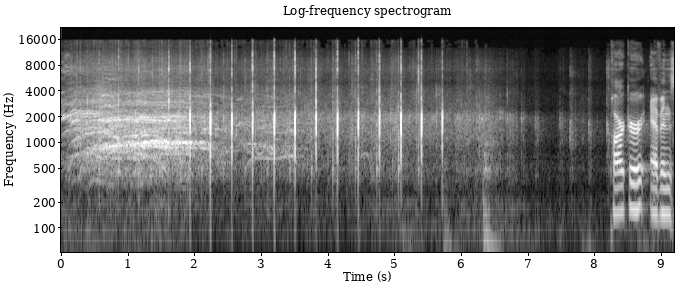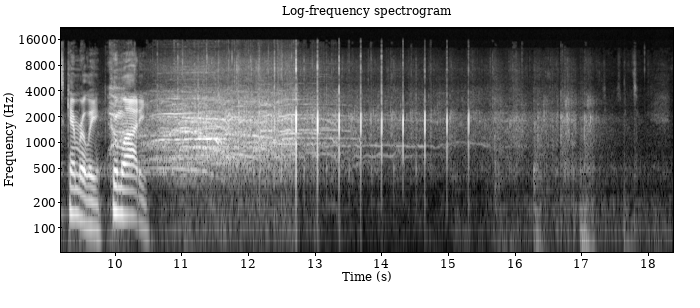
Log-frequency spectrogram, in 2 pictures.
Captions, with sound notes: (audience applauding) (audience cheering) Parker Evans Kimberly, cum laude. (audience applauding) (audience cheering)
